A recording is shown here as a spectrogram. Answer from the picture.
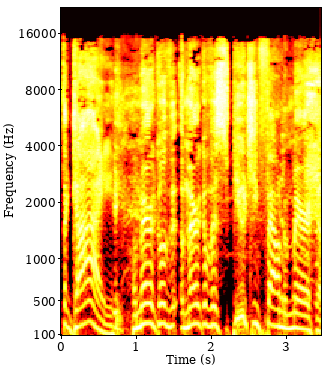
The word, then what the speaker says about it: Amerigo Vespucci: Amerigo Vespucci.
